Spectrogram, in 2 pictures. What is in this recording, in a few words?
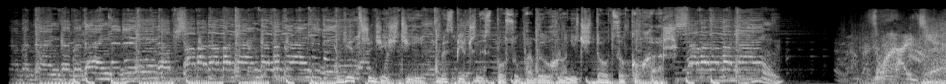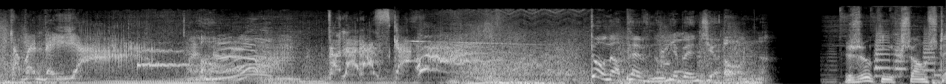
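Polish, Characters; GoLocalise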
